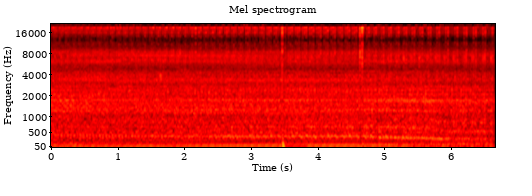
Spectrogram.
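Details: 1995 Honda Civic, D16Z6 1.6 L inline-4 with a bad misfire, idling with another injector unplugged; steady idle turns noticeably lumpy, performance changed a lot, so that cylinder is healthy; a leaky injector was later found.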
